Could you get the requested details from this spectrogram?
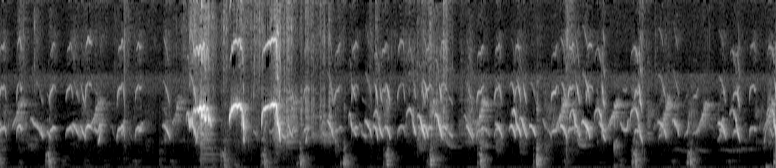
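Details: Flock of newly hatched chicks peeping steadily, a continuous sprinkle of short, high, downslurred cheeps, louder looping chirps near the middle, with faint regular ticking knocks below.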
